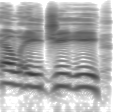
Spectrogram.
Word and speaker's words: Lage: That's Lage, rhymes with cage and page, and we welcome him in.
